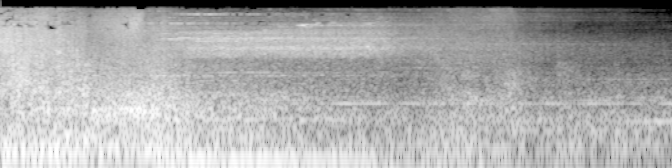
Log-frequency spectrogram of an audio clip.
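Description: A triumphant game fanfare rings out and slowly fades.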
